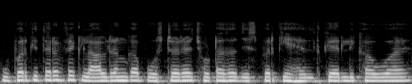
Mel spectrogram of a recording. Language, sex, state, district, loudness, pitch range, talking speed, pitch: Hindi, male, Uttar Pradesh, Varanasi, -12 LUFS, 170-180 Hz, 260 wpm, 175 Hz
